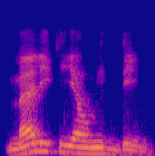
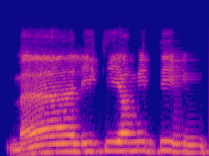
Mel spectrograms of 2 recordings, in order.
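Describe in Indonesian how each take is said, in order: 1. Vokal pertama 'ma' dibaca pendek. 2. Vokal pertama 'ma' dibaca panjang. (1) "Ada lain baca" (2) "Yang kita baca Maliki Yaumiddin panjang"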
